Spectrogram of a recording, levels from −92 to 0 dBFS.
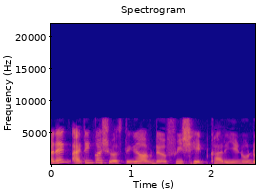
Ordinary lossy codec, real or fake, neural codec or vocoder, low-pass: MP3, 48 kbps; real; none; 7.2 kHz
